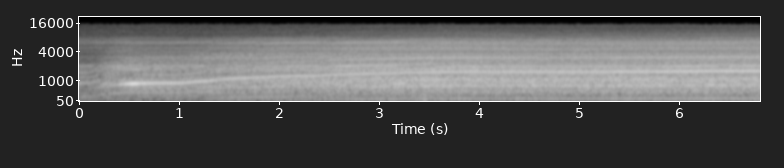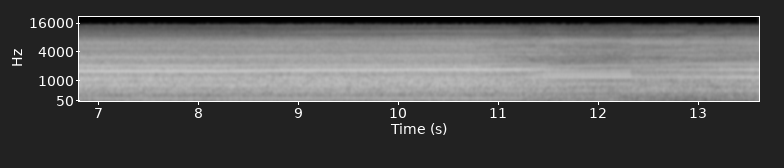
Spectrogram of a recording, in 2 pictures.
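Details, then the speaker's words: Portable hot-air soldering station (blower) being repaired after a burnt IC and modified to reduce airflow: fan motor adjusted from fastest to slowest, a smooth steady airy rush whose tone climbs with speed then holds even. Normal running. "Kalau saya buat lebih kencang ini. Tuh. Ini paling kencangnya, pelannya. Ini pelannya, paling pelan."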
